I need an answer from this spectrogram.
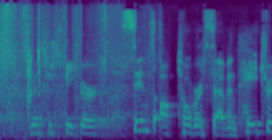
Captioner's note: speaking French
